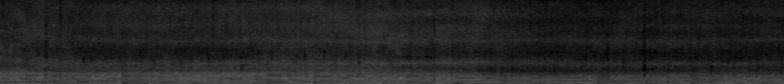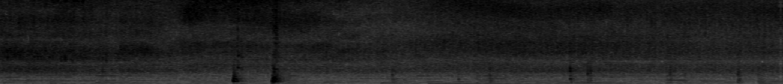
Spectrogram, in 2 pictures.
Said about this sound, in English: So I'm just waiting for the oil to heat up a bit. So while I have my oil heated up, so I'm just going to put the fish, you know, just pan sear it, not for a very long time.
